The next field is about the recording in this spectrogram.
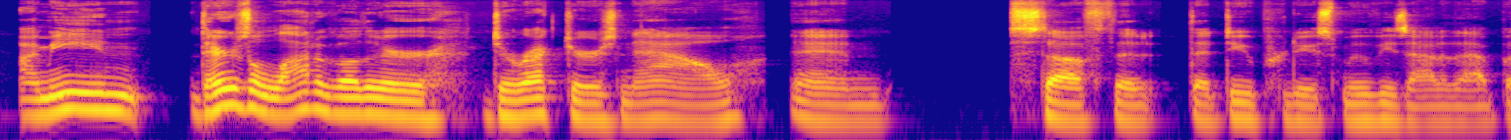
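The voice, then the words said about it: Raspy, strained voice. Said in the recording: “my voice is going out. So it's getting a little raspy.”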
